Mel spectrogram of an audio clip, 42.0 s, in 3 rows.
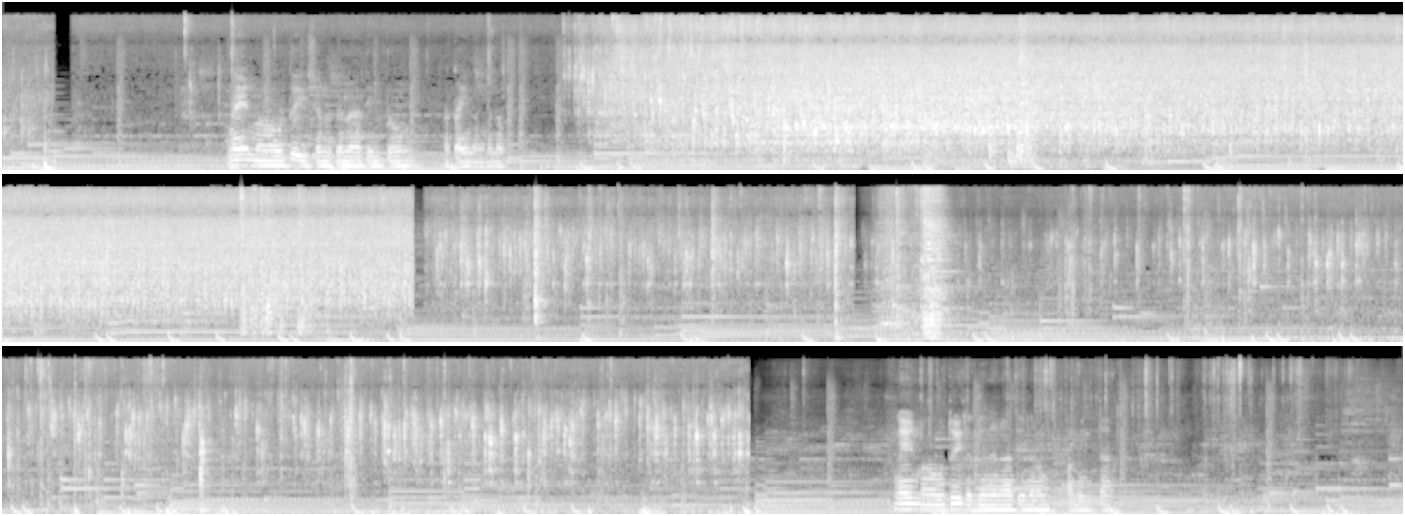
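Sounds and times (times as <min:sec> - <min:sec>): oil crackling and popping: 0:01.8 - 0:02.4, 0:04.8 - 0:35.5, 0:38.0 - 0:41.3
food sizzling in hot oil: 0:05.5 - 0:35.5.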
